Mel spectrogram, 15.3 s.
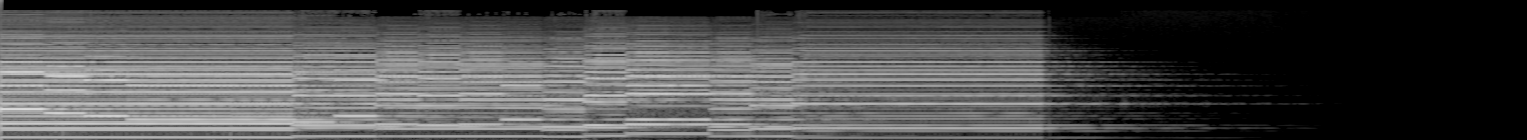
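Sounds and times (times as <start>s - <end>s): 
clarinet quartet: 0.0s - 11.3s.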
